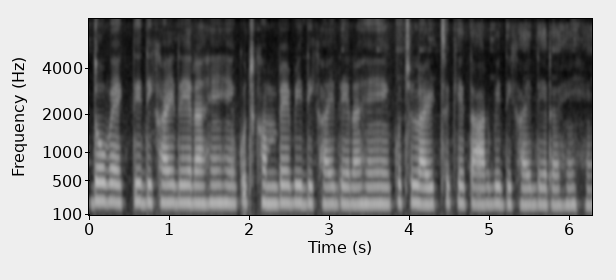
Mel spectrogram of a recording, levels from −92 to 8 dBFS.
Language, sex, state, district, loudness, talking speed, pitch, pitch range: Hindi, female, Maharashtra, Dhule, -27 LUFS, 210 wpm, 215 Hz, 205-220 Hz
